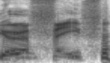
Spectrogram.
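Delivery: imitated lisping speech. Teasing another speaker about stealing money: imitating James with a lisp. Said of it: "That's what James would say with his lisp".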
